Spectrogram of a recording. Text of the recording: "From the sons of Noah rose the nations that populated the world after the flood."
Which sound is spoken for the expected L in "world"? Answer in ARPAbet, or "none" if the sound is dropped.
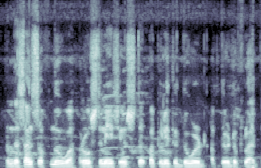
none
